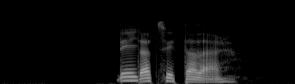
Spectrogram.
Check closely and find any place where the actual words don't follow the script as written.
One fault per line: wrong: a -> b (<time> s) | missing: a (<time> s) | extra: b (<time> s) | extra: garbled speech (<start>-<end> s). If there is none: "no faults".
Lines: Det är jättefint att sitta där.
missing: jättefint (1.4 s)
